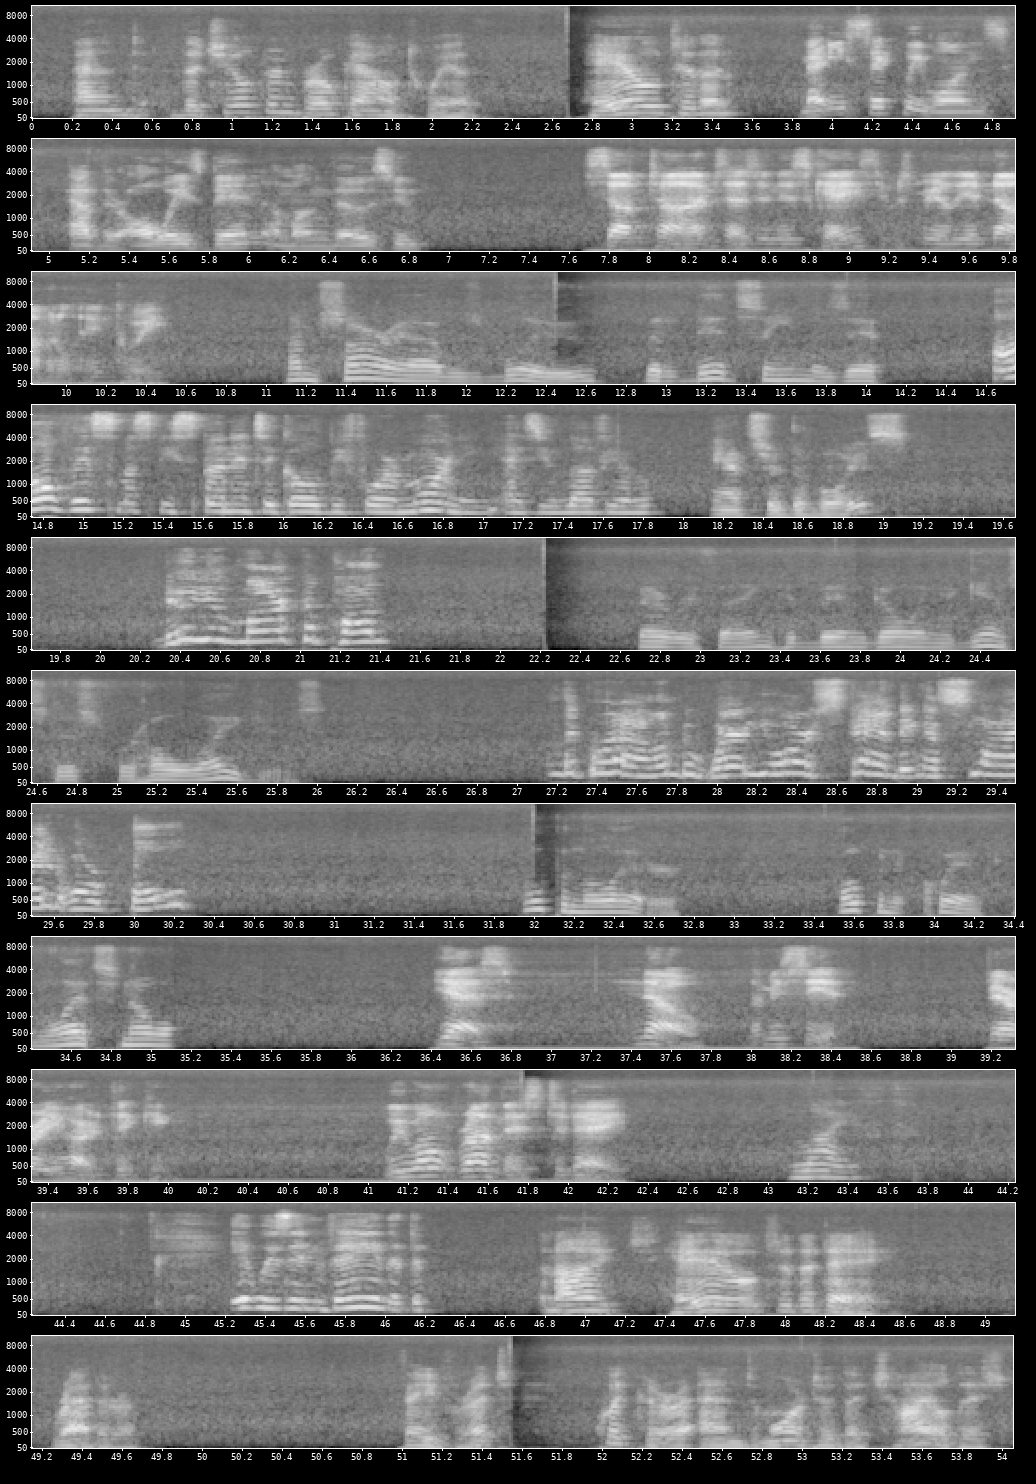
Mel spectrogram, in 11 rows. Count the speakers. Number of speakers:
six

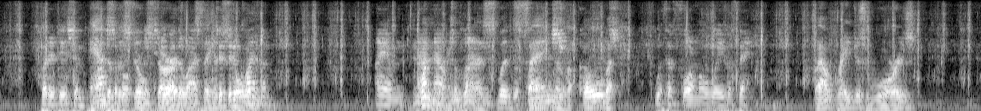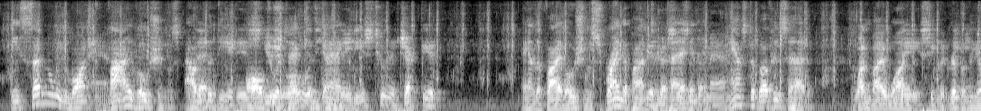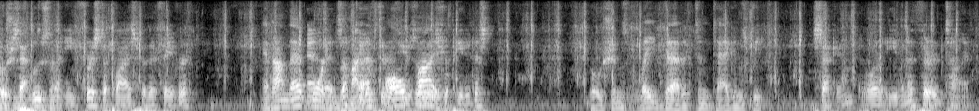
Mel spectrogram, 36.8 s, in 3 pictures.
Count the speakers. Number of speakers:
two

